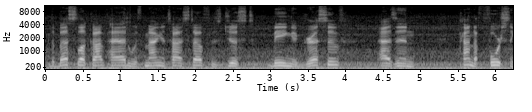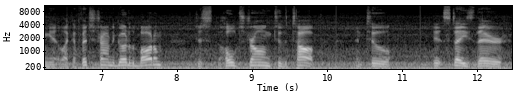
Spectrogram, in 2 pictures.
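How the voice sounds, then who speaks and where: A man speaks at a moderate pace with long, frequent pauses, the sound dry with no echo over noticeable background noise. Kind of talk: tutorial. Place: open country. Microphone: phone near.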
